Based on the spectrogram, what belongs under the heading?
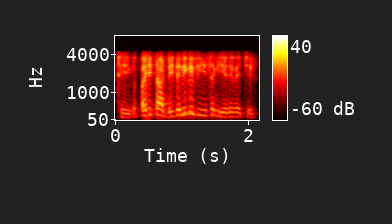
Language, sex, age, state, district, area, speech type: Punjabi, male, 18-30, Punjab, Amritsar, urban, conversation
